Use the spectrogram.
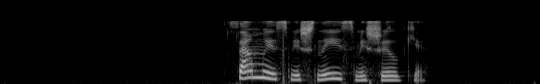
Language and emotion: Russian, positive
